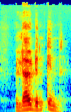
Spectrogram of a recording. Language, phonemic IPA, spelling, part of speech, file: Dutch, /ˈlœydə(n) ˈɪn/, luidden in, verb, Nl-luidden in.ogg
- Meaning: inflection of inluiden: 1. plural past indicative 2. plural past subjunctive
